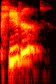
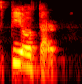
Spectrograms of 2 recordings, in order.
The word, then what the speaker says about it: Pyotr: Yes, last week we were discussing how to pronounce the spelling P-Y-O-T-E-R. Is it Peter? Or is it? – I think that's the anglicized, yeah. – But it's Pyotr. – Yes, with the roll at the end.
